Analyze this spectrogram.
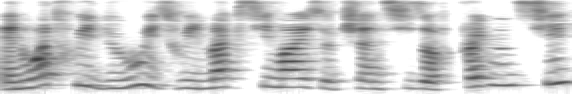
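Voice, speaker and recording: A woman speaks in a French accent. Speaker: startup founder and CEO. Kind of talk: pitch presentation. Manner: halting.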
